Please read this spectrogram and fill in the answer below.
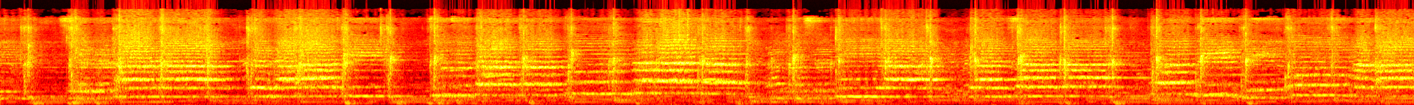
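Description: A young group choir singing a song together, with long held notes over a steady instrumental accompaniment.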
